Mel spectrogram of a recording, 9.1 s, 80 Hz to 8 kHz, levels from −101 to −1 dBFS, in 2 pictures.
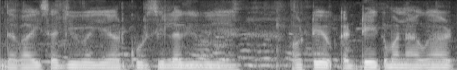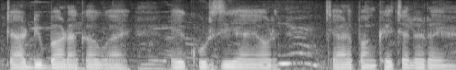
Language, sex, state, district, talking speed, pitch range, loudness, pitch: Hindi, male, Bihar, West Champaran, 195 wpm, 105-110 Hz, -18 LUFS, 105 Hz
